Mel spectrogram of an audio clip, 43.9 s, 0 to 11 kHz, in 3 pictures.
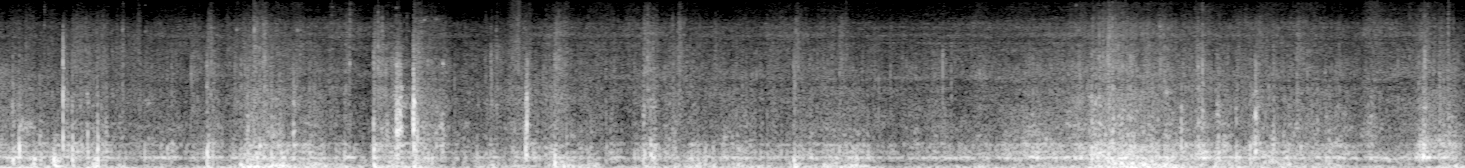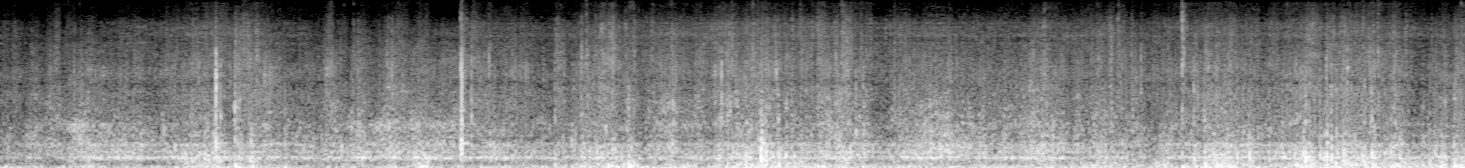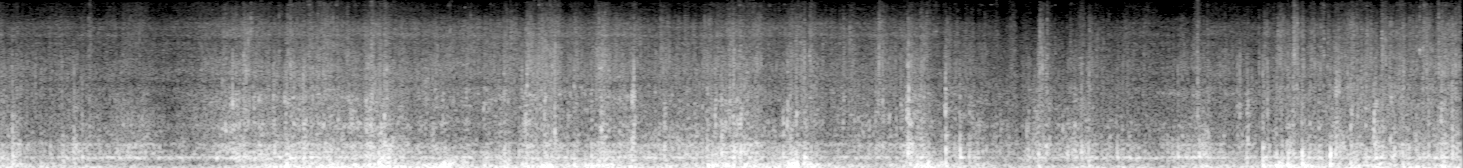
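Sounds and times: bike rattling over bumps: 0.0 - 43.9
wind buffeting microphone: 0.0 - 43.9.

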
